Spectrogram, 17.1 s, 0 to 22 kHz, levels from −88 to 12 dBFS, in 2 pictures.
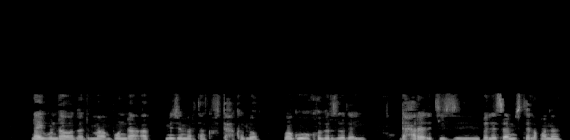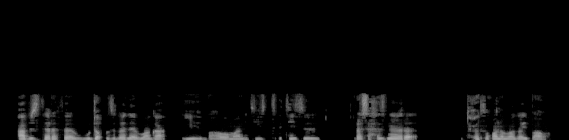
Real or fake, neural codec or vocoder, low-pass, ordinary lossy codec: real; none; 7.2 kHz; MP3, 32 kbps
